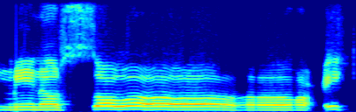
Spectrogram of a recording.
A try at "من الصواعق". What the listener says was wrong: মিনাস সাওয়া, এটা মোটা হবে না, আর মাদ এত বেশি, দুই আলিফ হবে না, এক আলিফ। মিনাস সাওয়াইকি, সাওয়াইকি।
